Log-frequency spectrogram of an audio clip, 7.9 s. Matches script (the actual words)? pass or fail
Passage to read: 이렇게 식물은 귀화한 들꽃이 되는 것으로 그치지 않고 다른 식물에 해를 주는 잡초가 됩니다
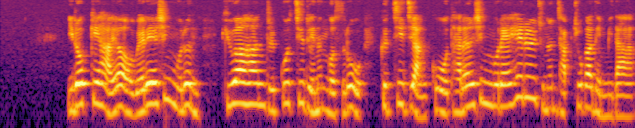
fail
